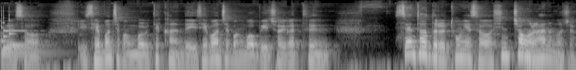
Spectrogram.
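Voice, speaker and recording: There is music in the background as a man talks at a fairly quick pace. His pitch is fairly low and his intonation is lively. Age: 30s. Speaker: social worker. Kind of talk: interview answer.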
